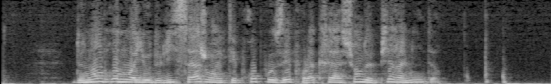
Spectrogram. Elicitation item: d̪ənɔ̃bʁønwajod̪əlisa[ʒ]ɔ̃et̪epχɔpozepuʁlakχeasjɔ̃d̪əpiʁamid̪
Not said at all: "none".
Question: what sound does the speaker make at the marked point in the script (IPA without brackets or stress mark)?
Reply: ʒ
